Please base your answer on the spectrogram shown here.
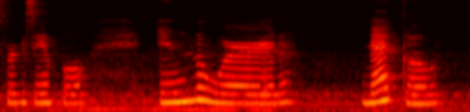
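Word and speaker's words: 猫: For example, in the word neco, ne has a higher pitch than co in the word enu.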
